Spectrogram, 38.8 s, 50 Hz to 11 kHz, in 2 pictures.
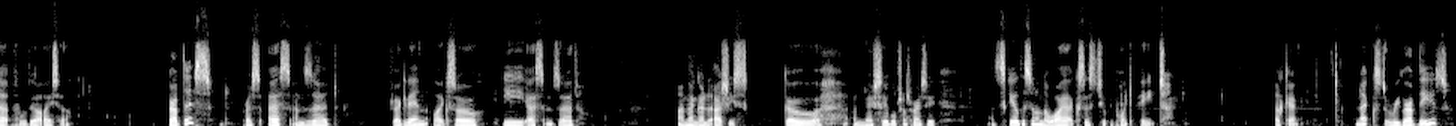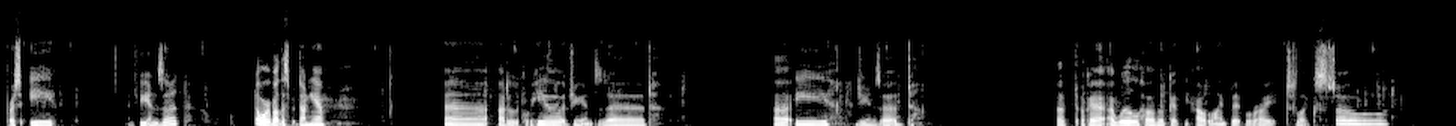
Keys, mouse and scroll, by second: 1.1 e, 2.9 s, 6.2 e, 6.8 s, 8.7 KP_3, 9.6 s, 10.3 middle click, 11.5 click, 11.7 middle click, 12.0 s, 15.0 middle click, 15.7 KP_1, 17.1 click, 17.4 a, 17.7 b, 18.6 shift+middle click, 19.0 e, 19.9 a, 20.1 b, 20.3 g, 21.8 b, 22.2 shift+middle click, 23.8 e, 24.4 a, 24.6 b, 24.8 g, 25.8-28.3 typing, 26.0 ctrl+r, 29.4-31.7 typing, 32.7 g, 33.7-35.3 typing, 36.8-38.8 typing.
